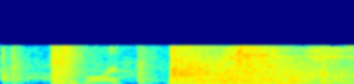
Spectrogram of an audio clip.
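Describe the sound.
A gunshot cracks out as one sudden loud blast after a brief moment of talk, followed by a dense wash of noise that holds at a high level to the end.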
